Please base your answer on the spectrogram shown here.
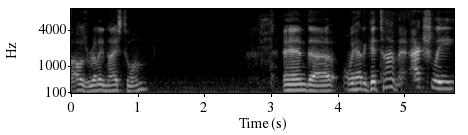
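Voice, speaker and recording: A middle-aged pastor telling personal stories in an animated way, sometimes dropping to a near whisper. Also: male voice, on the high side, a little hiss or hum. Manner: animated, acts out quoted voices, drops to a near whisper at tense moments. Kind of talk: storytelling monologue.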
